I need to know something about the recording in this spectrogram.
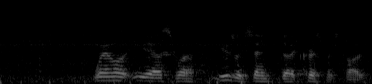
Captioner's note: none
